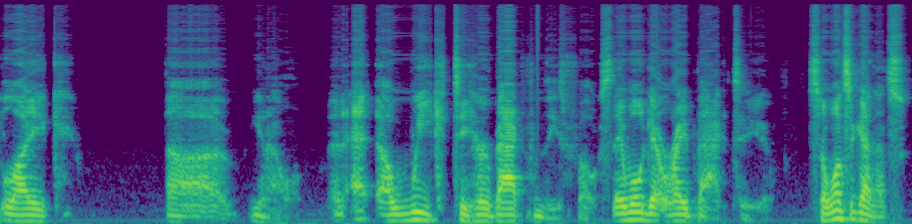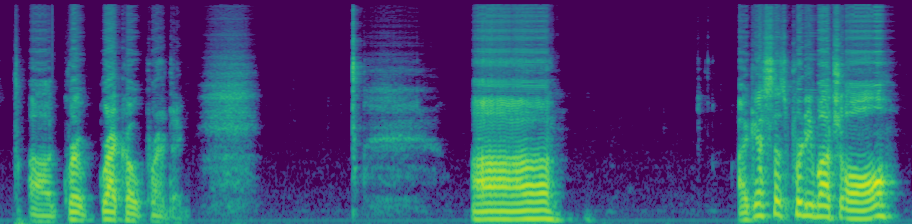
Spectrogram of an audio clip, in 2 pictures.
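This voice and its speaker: A middle-aged man hosting a casual how-to vlog, talking in a blunt, informal way. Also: medium pitch. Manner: blunt, informal, mildly profane. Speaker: comic book creator and video series host. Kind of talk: casual instructional vlog to camera. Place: small wood-panelled room at home, indoors. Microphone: large studio mic on boom arm with pop filter.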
